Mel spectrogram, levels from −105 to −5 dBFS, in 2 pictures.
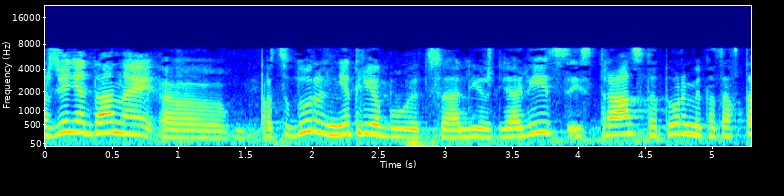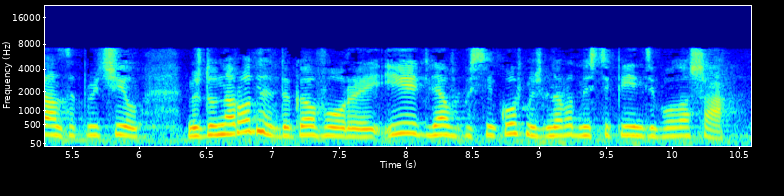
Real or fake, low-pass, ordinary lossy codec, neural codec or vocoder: fake; 7.2 kHz; MP3, 32 kbps; codec, 16 kHz, 2 kbps, FunCodec, trained on Chinese and English, 25 frames a second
